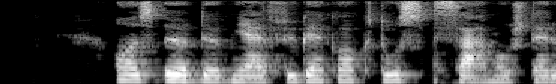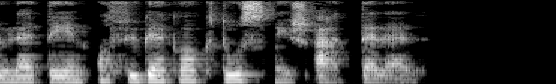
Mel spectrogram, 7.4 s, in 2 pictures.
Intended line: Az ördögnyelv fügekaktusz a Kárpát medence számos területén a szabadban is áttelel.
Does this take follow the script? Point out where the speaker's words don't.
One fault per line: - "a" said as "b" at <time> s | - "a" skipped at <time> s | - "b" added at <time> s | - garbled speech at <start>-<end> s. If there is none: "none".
- "a Kárpát medence" skipped at 2.9 s
- "szabadban" said as "fügekaktusz" at 4.4 s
